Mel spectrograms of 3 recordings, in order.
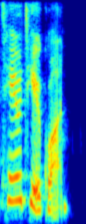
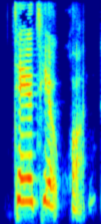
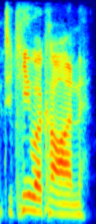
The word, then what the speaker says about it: Teotihuacan: This bad boy, it predates the Roman Empire, Jesus Christ himself, the Olympics, and even the Mexican pyramid at Teotihuacan. Teotihuacan. – Tequila-con.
